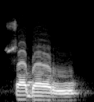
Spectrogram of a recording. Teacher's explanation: صاد تو heavy letter ہے ہی، اور را یہاں پر ہیوی ہوگا کیونکہ اس پر پیش ہے، اس کی آواز سامنے جا رہی ہے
